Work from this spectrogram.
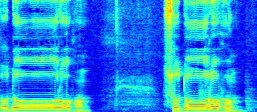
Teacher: را پیش کی وجہ سے پر پڑھا جائے گا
